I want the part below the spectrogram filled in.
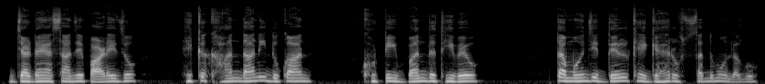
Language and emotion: Sindhi, sad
